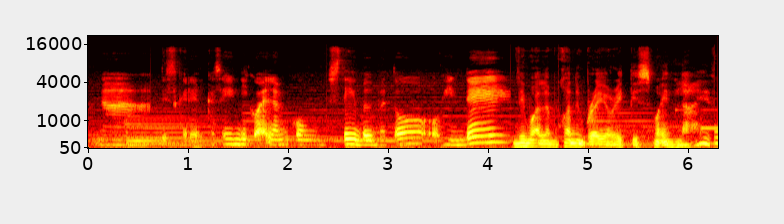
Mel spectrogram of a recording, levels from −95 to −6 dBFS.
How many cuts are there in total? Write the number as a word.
zero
